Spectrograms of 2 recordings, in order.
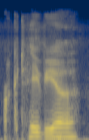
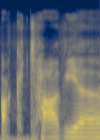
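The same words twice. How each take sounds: First: Octavia with "tay" in the middle; own pronunciation. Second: Octavia with "tah" in the middle; rejected pronunciation. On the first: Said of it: "I call Octavia like". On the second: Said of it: "not Oc". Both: Shown as a demonstration.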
